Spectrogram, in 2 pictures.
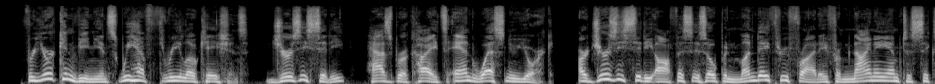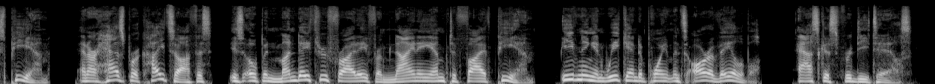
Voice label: Male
